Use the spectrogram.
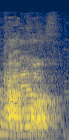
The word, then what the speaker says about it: Capua: Ela, Fernanda de Capuá, tá certa a pronúncia? Capuá.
